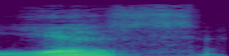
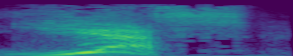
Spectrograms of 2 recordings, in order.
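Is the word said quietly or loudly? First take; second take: quietly; loudly. First: It is said quietly and weakly. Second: It is yelled loudly and strongly.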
